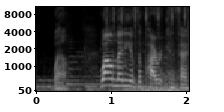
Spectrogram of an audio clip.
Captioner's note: typewriter clicking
